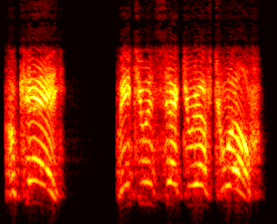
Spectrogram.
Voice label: dlg, hungarian; War Thunder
